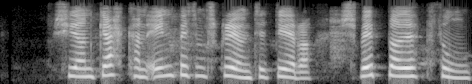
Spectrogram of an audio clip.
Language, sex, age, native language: Icelandic, male, 12, Icelandic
